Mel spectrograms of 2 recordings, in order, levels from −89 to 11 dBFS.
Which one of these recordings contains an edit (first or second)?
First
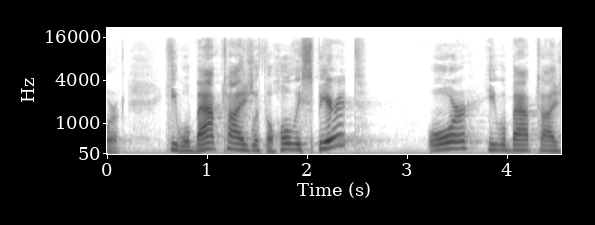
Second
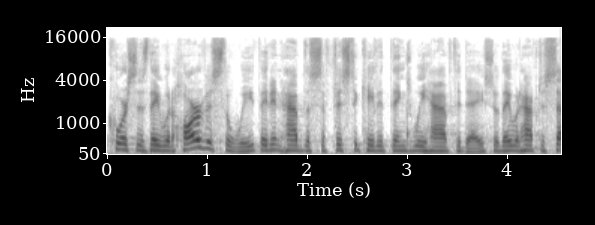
first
